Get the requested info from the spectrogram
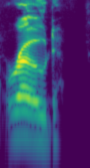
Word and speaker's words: Rhode: Because are you saying Rode like roadkill? – Like Rhode Island. – Hit the road. – It's spelled R-H? Like R-H-O-D-E. – Okay. – Yeah, Rode.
